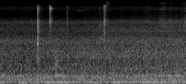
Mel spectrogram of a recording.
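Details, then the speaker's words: Kenwood KA-891 integrated amplifier, speaker connected, power cycled: two or three crisp clicks over a faint fan hum as both protection relays switch in normally, yet no sound output; rusted parts suspected. "Okay. Dalawang relay ang gumagana, Ber. Gumagana yung relay."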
